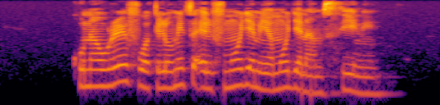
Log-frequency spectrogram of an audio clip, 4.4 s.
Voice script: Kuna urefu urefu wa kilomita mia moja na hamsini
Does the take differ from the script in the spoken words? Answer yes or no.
yes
